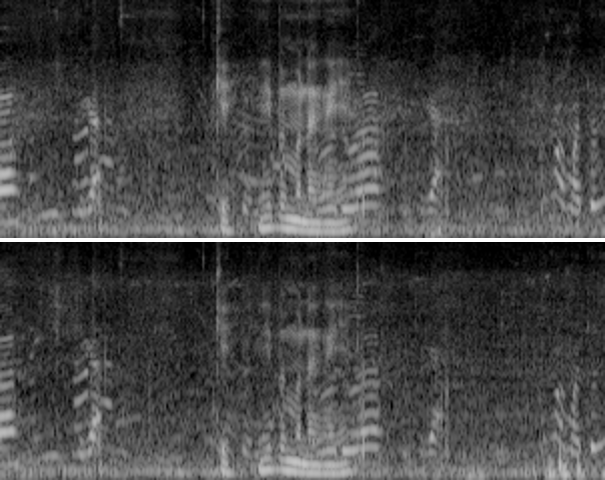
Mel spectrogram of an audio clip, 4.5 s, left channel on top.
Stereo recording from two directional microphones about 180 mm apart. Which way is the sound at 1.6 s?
10° right (ahead or behind).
